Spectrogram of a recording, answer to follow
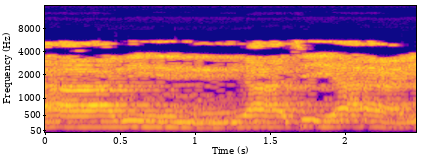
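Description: A man's voice chanting in a drawn-out, melodic way, each pitch held long and sliding slowly into the next.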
